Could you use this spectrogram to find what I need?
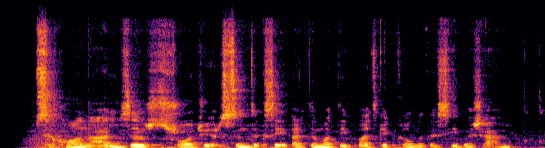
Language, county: Lithuanian, Kaunas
